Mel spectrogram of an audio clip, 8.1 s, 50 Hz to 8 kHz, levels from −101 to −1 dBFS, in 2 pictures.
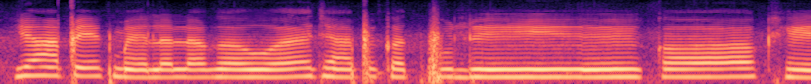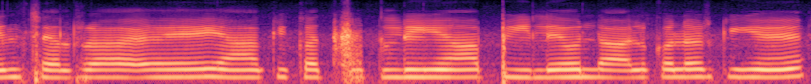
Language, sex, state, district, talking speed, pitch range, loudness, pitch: Hindi, female, Jharkhand, Jamtara, 175 wpm, 225-230 Hz, -14 LUFS, 230 Hz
